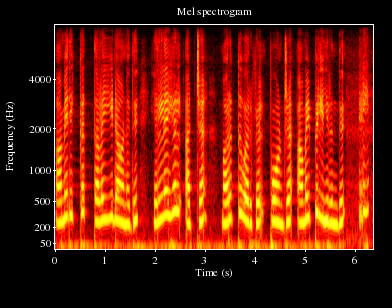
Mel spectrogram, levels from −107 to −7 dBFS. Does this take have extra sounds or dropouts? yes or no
yes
